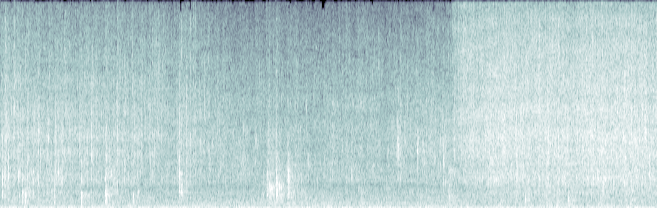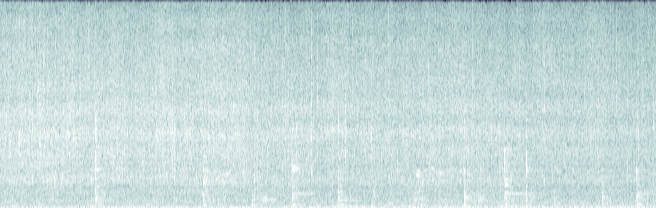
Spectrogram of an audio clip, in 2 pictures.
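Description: Onions sizzle in hot oil in a pan alongside chana dal and urad dal, with scattered scraping and clinking of a spoon stirring, the frying hiss swelling louder partway through.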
